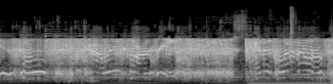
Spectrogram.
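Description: A diver's voice coming through a full-face-mask underwater communication unit: thin, radio-like speech with everything above the upper midrange cut off, and a brief break about three seconds in.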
